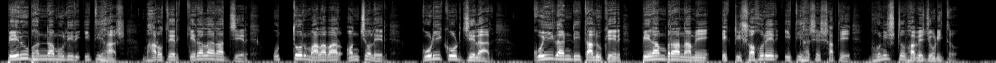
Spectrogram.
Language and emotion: Bengali, neutral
